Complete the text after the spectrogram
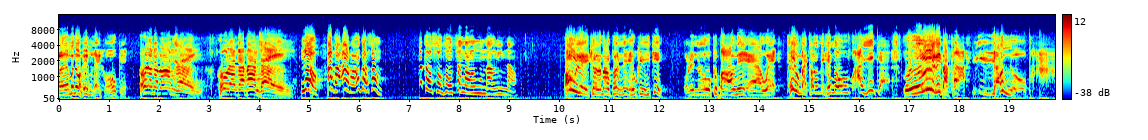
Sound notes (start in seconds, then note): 5.8 woman speaking in foreign language; 10.0 father speaking in foreign language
